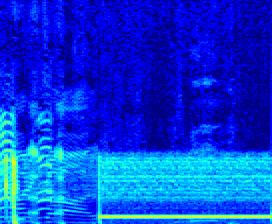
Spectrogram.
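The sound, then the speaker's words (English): A brief burst of speech cuts off abruptly as the caller hangs up the phone, replaced by a steady, loud telephone dial tone that drones on evenly after the line goes dead. “I'm going to hang up now.”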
